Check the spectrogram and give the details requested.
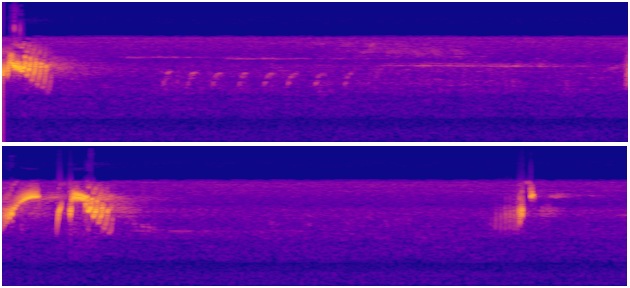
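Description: Willow Flycatcher giving its wheezy, burry, sneeze-like fitz-bew song, repeated a few seconds apart, with faint soft ticking between phrases.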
